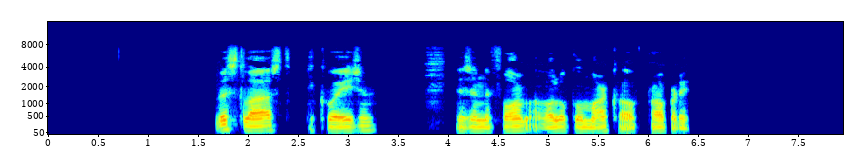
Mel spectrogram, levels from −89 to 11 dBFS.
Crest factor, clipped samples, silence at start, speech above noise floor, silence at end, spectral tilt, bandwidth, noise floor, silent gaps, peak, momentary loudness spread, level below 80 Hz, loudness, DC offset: 20 dB; under 0.1%; 1.7 s; over 69 dB; 1.55 s; -6 dB/octave; 7.8 kHz; under -90 dBFS; 2.43-2.58 s, 3.30-3.76 s, 3.97-4.06 s, 5.92-5.98 s; -4 dBFS; 12 LU; -56 dBFS; -22 LUFS; under 0.1%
